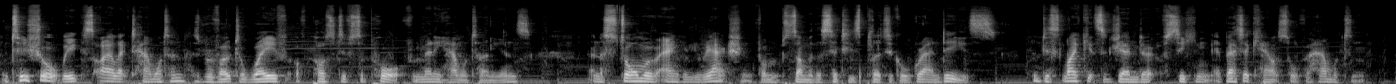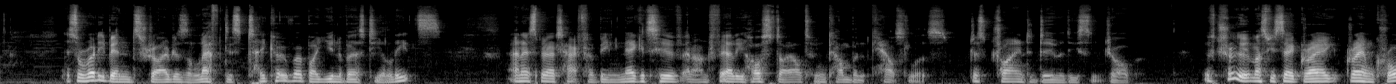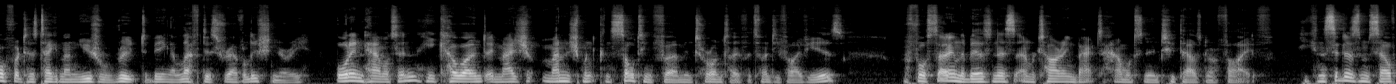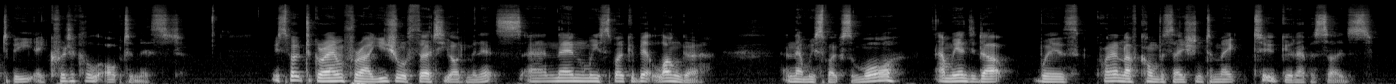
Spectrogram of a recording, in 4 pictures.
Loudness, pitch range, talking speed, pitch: -21 LUFS, 110-140 Hz, 175 wpm, 130 Hz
